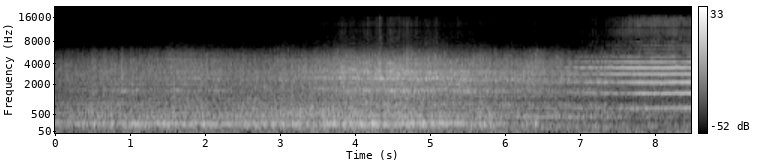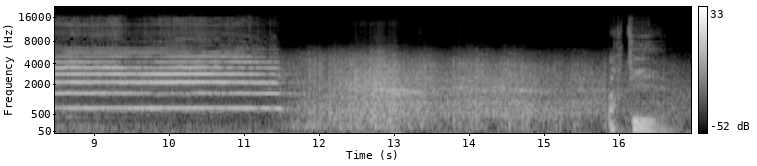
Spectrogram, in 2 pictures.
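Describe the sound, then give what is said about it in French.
A train passes through a deserted station with a steady rolling rumble, and a loud sustained horn of several tones sounds through the middle before a sharp clatter near the end. “Un train passe, la gare est déserte.”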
